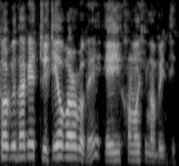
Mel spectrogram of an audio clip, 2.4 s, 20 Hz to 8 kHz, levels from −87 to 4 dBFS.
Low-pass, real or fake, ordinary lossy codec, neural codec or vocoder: none; fake; none; codec, 16 kHz, 4 kbps, FunCodec, trained on LibriTTS, 50 frames a second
